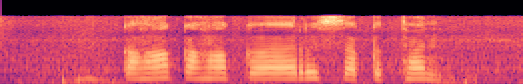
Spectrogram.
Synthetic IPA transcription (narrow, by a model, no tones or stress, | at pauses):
kɐɦãkɐɦãkɐɾsəkt̪ʰən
